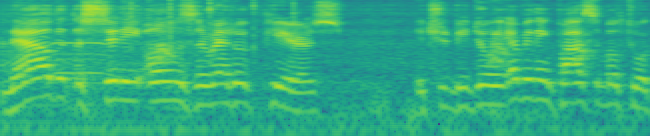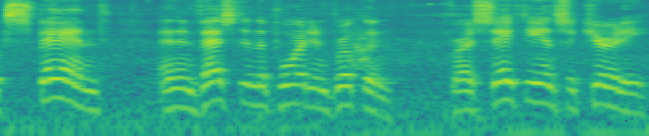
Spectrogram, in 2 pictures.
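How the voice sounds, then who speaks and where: A man talks at a moderate pace in a high pitch with ordinary pitch variation. Noticeable background noise runs underneath. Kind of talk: political speech at a rally.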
